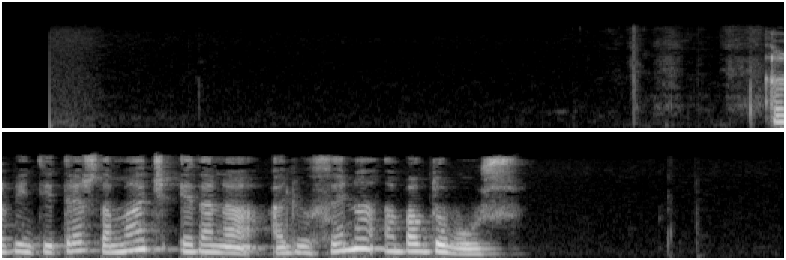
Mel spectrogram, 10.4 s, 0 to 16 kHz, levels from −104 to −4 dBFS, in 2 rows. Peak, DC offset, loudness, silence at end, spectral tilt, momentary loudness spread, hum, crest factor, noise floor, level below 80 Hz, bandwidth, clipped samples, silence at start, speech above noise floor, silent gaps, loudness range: -12 dBFS; under 0.1%; -28 LUFS; 1.8 s; -5 dB/octave; 7 LU; none; 20 dB; -88 dBFS; -70 dBFS; 8.2 kHz; under 0.1%; 5.1 s; 61 dB; none; 10 LU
